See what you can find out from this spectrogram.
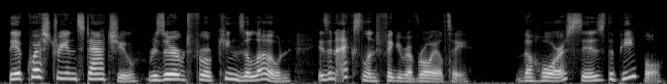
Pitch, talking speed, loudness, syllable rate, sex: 200 Hz, 160 wpm, -19 LUFS, 5.6 syllables/s, female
